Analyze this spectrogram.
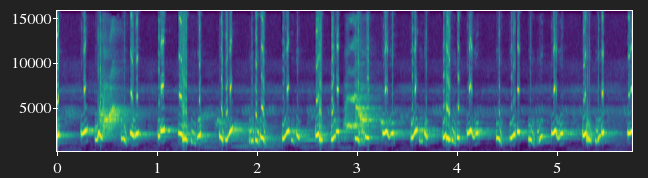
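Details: Energetic sooty-headed bulbul song, called 'borak barik': a continuous rush of short liquid, rising-and-falling notes, roughly three or four each second, mixed with brief buzzy overtones and a thin sustained whistle underneath.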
